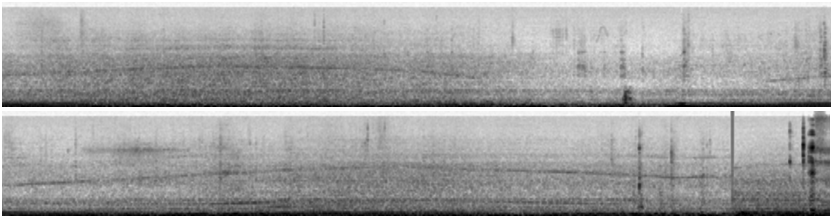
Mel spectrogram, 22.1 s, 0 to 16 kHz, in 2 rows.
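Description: The S85 V10 engine of a 2006 BMW M5 running at low revs, around 2000 rpm, while the car is driven gently in third gear, heard from inside the cabin as a steady low rumble. The pitch drifts slowly up and down a little.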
